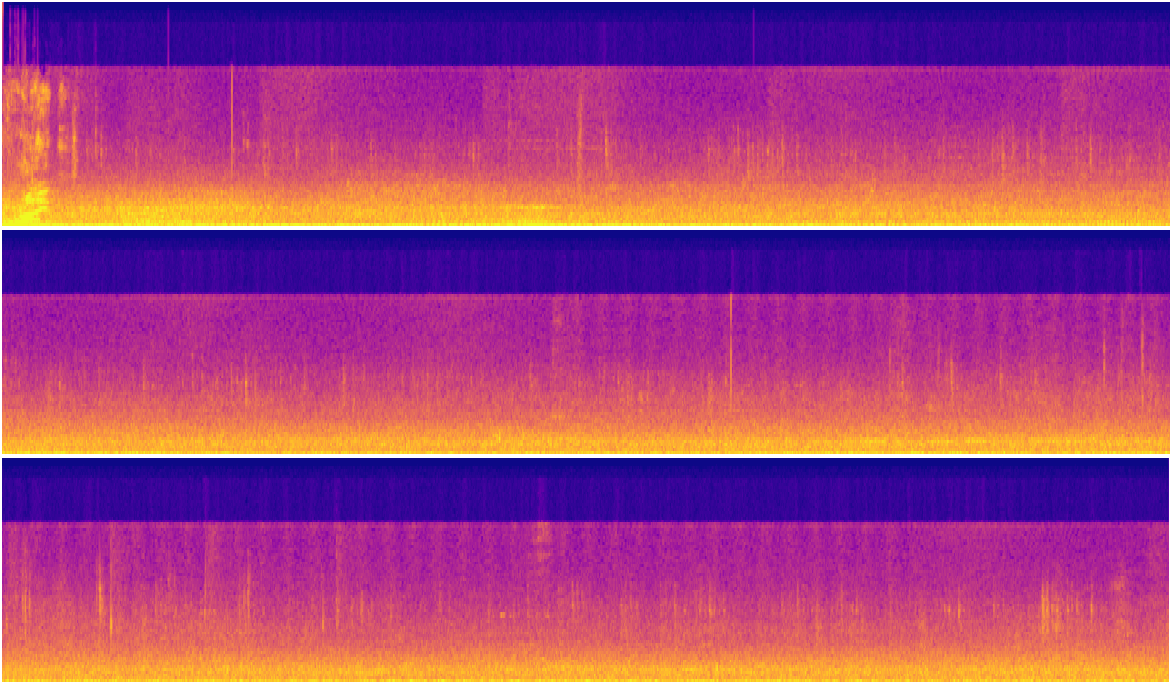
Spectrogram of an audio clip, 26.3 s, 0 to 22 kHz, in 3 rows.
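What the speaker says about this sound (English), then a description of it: "We do have a United Dreamliner rolling down to 25 right." A United Boeing 787 Dreamliner rolls toward runway 25 right at LAX, its engines making a continuous low rumble over the airport's background noise while a person speaks.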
